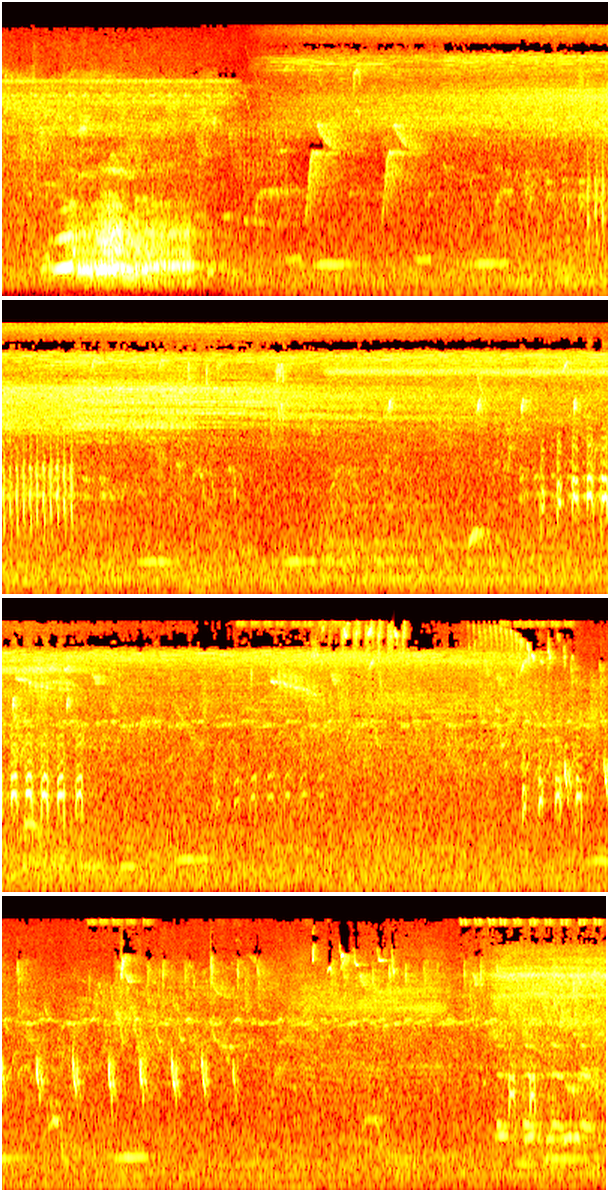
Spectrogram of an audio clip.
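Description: Several birds calling outdoors: short chirps and whistles, quick repeated trills in the middle and near the end, and a soft note recurring every couple of seconds. A steady high hiss runs beneath them, and a brief louder, lower sound comes about a second in.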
